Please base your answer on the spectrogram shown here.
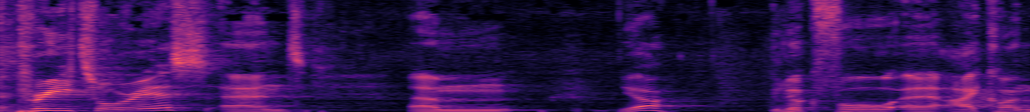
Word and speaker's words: Pretorius: no second oh and it's sometimes mispronounced as Pistorius which we because that guy was Valentine's Days are amazing for me but it's Pretorius and yeah look for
